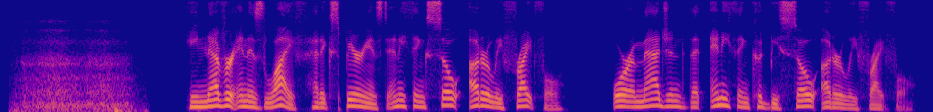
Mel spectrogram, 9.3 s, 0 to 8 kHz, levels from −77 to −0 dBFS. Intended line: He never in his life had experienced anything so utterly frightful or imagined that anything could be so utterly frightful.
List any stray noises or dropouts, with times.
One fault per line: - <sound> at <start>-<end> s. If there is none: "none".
- breath at 0.1-1.5 s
